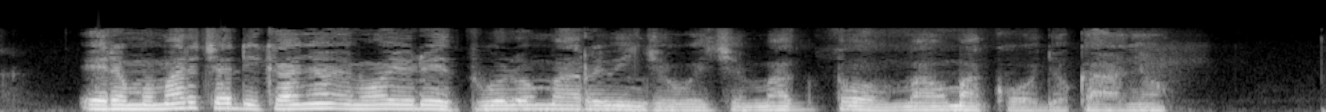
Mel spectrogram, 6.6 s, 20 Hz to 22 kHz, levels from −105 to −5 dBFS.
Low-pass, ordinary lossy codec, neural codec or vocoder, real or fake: 19.8 kHz; AAC, 24 kbps; none; real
